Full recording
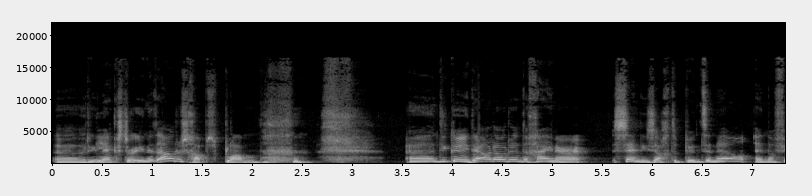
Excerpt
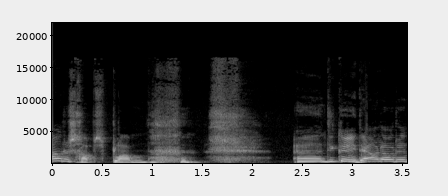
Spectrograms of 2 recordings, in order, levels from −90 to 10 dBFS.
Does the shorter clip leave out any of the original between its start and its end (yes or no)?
no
